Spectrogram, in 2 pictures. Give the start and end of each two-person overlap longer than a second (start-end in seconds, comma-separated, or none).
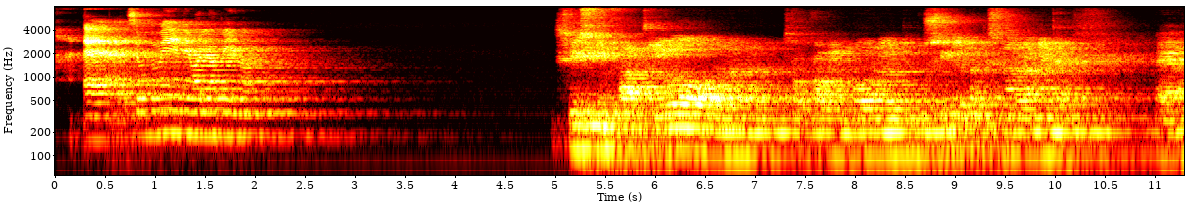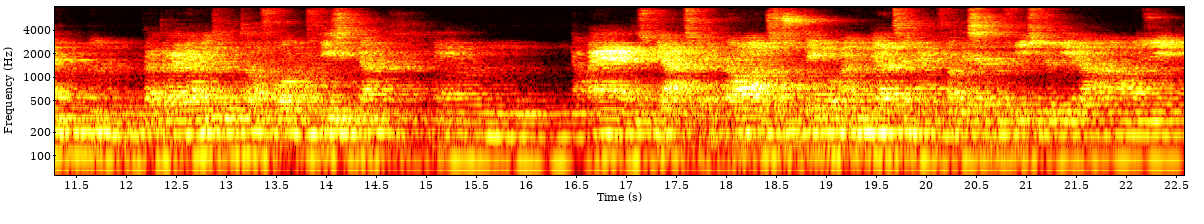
none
